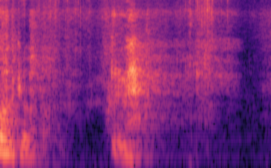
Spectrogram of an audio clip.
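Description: An elderly woman speaks close to the microphone.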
